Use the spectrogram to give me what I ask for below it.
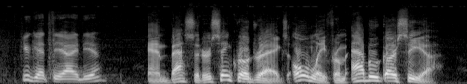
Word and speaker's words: Synchro: I'll spell it out. Sync. Crow. Synchro.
